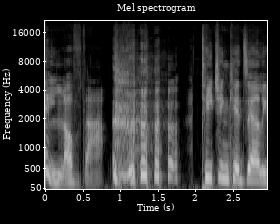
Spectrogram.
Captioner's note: laughs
